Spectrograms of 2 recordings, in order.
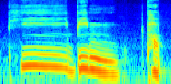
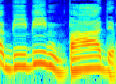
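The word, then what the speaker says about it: ピ ービ ン パ (비빔밥): まあ、日本語で書いた方が分かりやすいとは思うんですけど、韓国語だと 3 文字でピービンパってなるんですね。なので発音の違いがあるので、これはビビンバーでもビビンパーでもピービンパーでもどれでも正解です。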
